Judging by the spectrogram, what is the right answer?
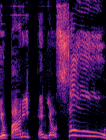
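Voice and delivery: high, hyped radio DJ voice. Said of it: "he had this high voice".

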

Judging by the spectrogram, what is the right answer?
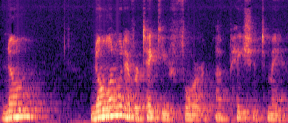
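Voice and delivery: ordinary delivery, nothing marked

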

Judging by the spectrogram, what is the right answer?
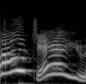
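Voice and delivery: very high, shrill, loud parroting. Mimicking how another speaker just sounded: mocking imitation of another player. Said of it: "That's you, what you sound like".

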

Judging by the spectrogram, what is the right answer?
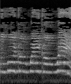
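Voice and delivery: high-pitched yell. Retelling a messy mishap while her roommate was asleep, retelling yelling at the dog. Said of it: "I'm like yelling".

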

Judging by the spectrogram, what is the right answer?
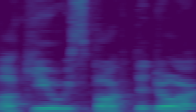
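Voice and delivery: full-throated, very loud yell. Reacting to scratching heard at the door while resting: yelling. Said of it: "Are you yelling that at them?".

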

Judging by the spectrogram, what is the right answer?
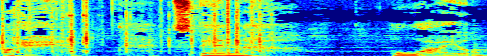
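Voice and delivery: breathless, winded, still catching air. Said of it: "I'm so out of breath".

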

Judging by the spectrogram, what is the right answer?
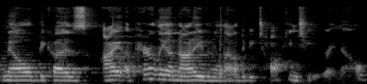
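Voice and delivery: ordinary delivery

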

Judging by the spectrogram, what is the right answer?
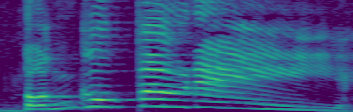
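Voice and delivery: shrill scream with every ounce of force. A man addressing the waiting world over the silence, screaming. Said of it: "he screamed".

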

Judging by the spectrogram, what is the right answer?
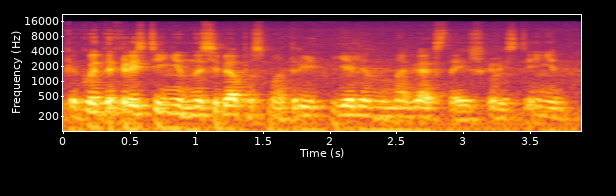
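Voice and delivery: ordinary talk

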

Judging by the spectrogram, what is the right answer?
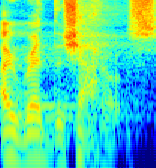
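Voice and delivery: put-on low, dark, foreboding, ominous delivery. Retelling what a stand-up comic said before a podcast, mock-ominous retelling. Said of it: "really ominous".

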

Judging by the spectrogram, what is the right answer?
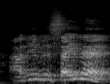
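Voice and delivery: deep, bass-heavy voice. Told to speak to a woman correctly, the man objects, loud. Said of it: "You still loud".

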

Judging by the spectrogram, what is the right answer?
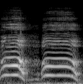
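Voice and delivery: high, loud, panicked shrieking screams.

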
